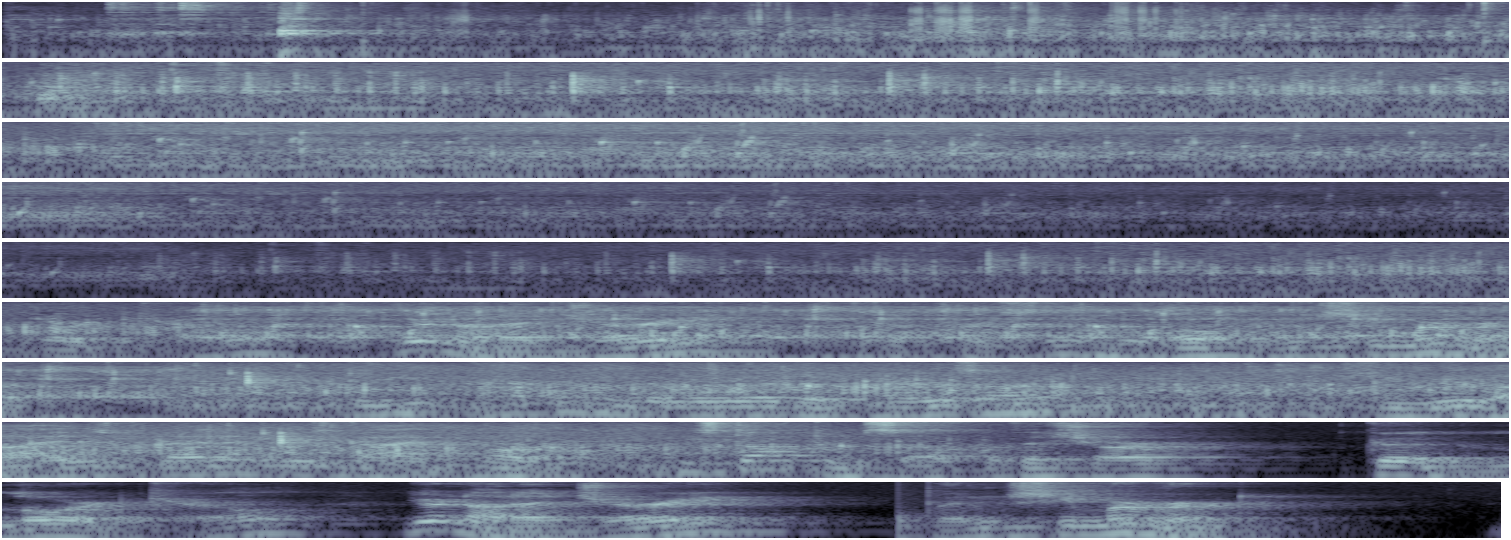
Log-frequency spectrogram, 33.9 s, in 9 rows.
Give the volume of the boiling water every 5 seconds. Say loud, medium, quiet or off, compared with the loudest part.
loud, loud, medium, medium, loud, loud, off.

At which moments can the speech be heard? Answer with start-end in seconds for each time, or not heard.
18.9-22.8, 23.4-25.3, 25.9-33.8.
